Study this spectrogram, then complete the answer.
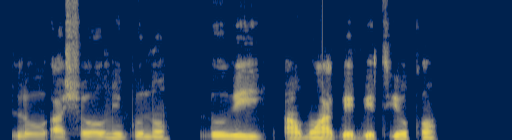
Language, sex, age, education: Yoruba, male, 15-29, tertiary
